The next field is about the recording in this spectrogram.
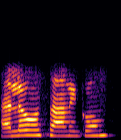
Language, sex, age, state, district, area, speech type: Kashmiri, female, 30-45, Jammu and Kashmir, Baramulla, rural, conversation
